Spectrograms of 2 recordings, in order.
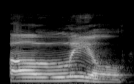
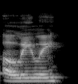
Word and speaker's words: allele: the day is allele allele that's how you say this word it's not a lili not allele a leo only two syllables a rhyme is with jaleel if you know anybody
